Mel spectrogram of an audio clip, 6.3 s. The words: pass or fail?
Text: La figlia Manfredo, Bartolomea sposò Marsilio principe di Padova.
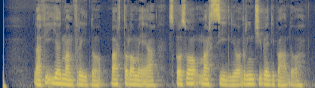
pass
